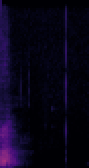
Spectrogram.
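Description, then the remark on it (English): A single sharp sneeze bursts out loudly and fades within a fraction of a second, followed by a faint brief click and near silence. No one speaks. “God bless you. Pardon me.”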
